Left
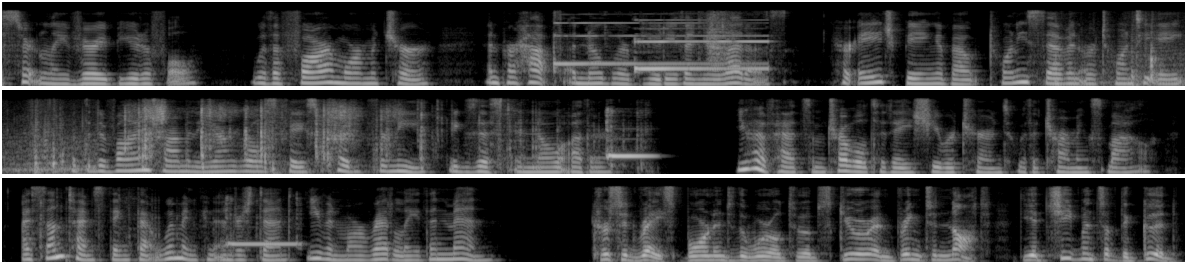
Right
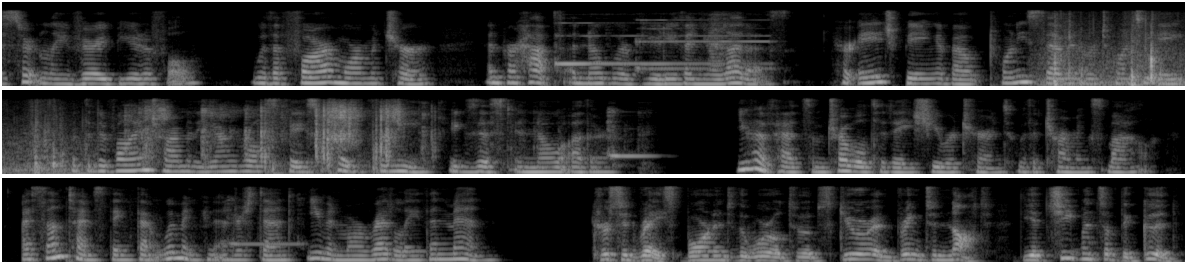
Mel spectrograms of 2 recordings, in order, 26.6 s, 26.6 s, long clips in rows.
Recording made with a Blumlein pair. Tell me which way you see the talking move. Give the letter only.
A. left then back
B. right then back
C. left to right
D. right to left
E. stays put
E.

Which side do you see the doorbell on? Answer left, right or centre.
left.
